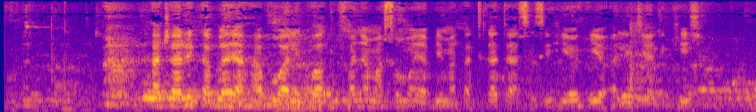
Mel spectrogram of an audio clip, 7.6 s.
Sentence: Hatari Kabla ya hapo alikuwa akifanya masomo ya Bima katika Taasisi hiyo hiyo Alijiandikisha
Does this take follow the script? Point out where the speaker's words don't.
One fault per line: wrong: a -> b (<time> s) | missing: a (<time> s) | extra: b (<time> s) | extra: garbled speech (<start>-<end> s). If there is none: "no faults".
no faults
